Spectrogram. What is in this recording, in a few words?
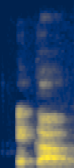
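"ekar", Malay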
